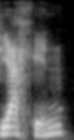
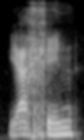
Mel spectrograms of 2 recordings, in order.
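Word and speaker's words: Jachin: is the columns yeah we pronounce yakin yakin by bending to the right and Boaz by bending to the left okay we do this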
